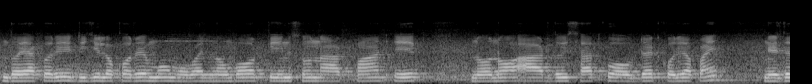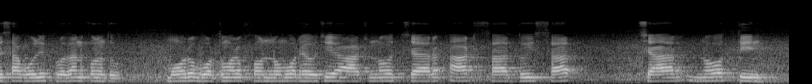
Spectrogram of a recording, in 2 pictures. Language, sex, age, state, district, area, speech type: Odia, male, 45-60, Odisha, Subarnapur, urban, read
